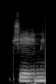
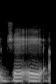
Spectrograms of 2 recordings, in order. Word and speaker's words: Jaime: It's at Jamie Messina, and my first name is spelled like Jaime, so Jaime Messina.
